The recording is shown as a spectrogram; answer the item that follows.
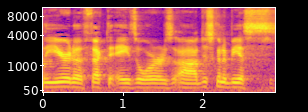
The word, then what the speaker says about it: Azores: thing we're watching is Rebecca Rebecca is another Azores storm you notice I got the word right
